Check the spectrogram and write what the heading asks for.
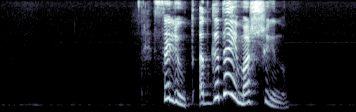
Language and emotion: Russian, positive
